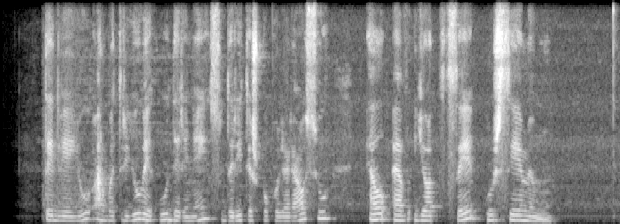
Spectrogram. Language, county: Lithuanian, Marijampolė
